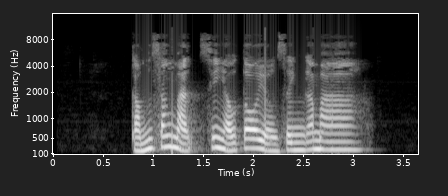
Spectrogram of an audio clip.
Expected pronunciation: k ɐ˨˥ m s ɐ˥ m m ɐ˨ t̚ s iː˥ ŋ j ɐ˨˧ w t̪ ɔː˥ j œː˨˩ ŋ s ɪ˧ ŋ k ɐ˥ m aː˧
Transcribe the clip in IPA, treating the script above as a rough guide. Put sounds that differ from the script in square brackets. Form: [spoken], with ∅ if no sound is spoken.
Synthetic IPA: k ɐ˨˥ m s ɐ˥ [ŋ] m ɐ˨ t̚ s iː˥ [n] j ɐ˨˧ w t̪ ɔː˥ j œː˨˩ ŋ s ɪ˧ ŋ k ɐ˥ m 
